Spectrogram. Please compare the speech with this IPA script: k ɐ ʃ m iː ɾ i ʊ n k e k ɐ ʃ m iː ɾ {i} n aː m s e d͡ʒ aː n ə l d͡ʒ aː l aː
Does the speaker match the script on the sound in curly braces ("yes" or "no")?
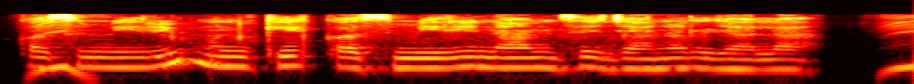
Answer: yes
